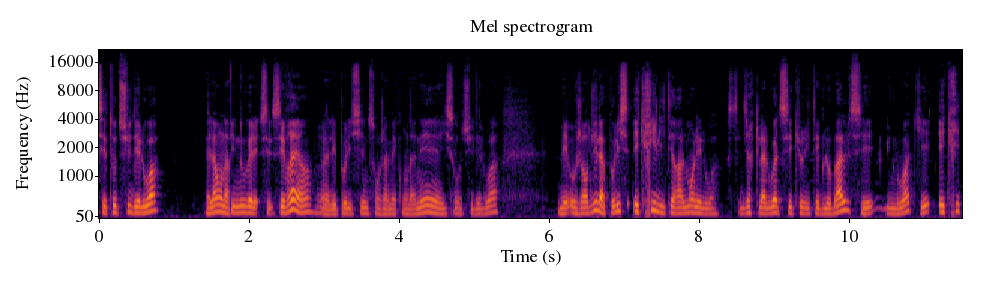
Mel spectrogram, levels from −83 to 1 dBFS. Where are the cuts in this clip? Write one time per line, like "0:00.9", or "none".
0:01.8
